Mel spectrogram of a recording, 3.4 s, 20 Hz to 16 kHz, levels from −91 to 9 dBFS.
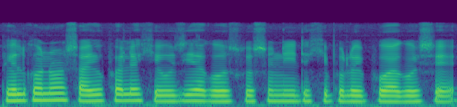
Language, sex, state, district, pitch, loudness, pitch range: Assamese, male, Assam, Sonitpur, 165 Hz, -14 LUFS, 160-175 Hz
